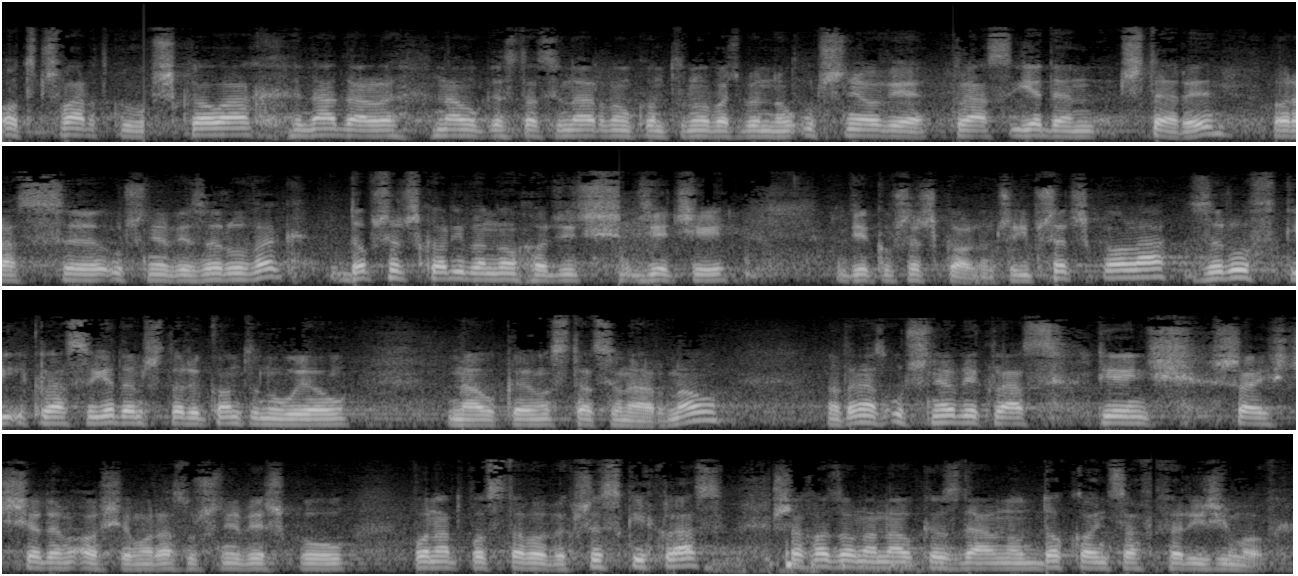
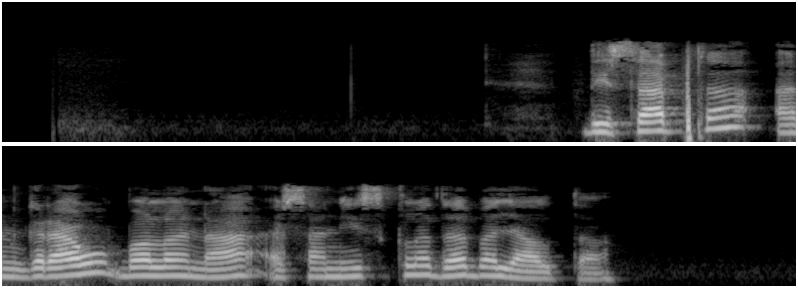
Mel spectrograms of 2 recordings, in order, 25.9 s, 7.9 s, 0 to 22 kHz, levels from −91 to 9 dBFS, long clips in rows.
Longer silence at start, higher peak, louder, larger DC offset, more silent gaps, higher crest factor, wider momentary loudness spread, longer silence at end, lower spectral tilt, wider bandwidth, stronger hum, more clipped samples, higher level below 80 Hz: second, 0 s vs 2.9 s; second, -10 dBFS vs -2 dBFS; second, -24 LUFS vs -20 LUFS; neither; neither; second, 14 dB vs 20 dB; second, 6 LU vs 11 LU; second, 0 s vs 0.9 s; about the same, -4.5 dB/octave vs -4 dB/octave; first, 11.5 kHz vs 8.2 kHz; neither; neither; second, -66 dBFS vs -50 dBFS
